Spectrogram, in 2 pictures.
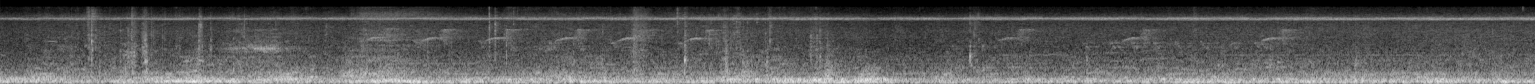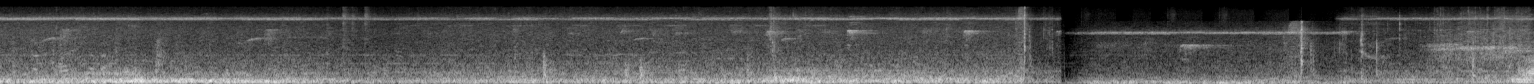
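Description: A fluctuating low rumble with a row of short high chirps repeating about once a second and a steady high whine over it. About 26 s in the sound changes abruptly to a thinner noise with a different steady high tone.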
